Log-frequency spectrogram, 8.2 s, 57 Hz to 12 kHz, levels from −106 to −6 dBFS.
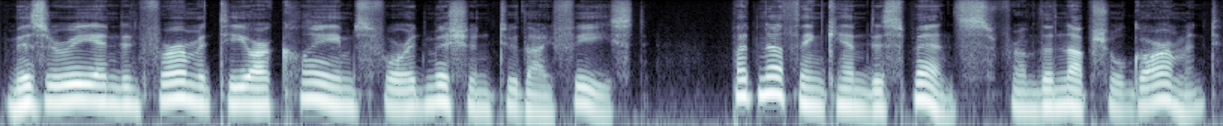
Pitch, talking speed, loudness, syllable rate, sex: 145 Hz, 130 wpm, -17 LUFS, 4.1 syllables/s, male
